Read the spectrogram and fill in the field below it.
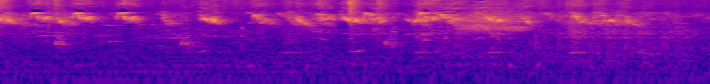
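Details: Rüppell's griffon vultures (Gyps rueppelli) at a bird park in Malta give harsh, rasping squeals and cackles, several birds overlapping in a steady, noisy squabble with hissing undertones.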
